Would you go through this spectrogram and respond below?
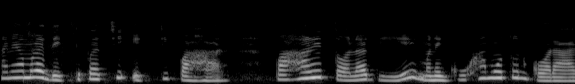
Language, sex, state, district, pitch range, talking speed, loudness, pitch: Bengali, female, West Bengal, Jhargram, 195-295 Hz, 145 wpm, -28 LUFS, 225 Hz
